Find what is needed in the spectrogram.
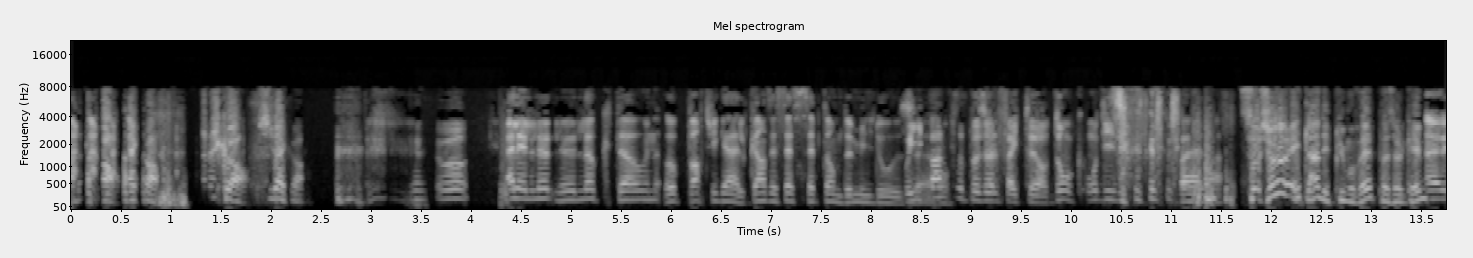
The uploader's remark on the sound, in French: C'est la tradition un peu partout de faire un épisode plus long, enregistré en direct sous le soleil, juste avant la coupure estivale.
